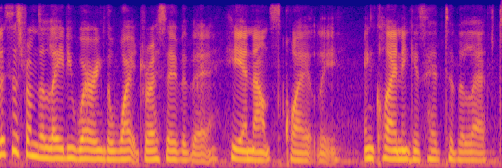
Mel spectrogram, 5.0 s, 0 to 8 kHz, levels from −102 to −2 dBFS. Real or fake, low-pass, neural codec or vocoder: fake; 7.2 kHz; vocoder, 44.1 kHz, 128 mel bands every 512 samples, BigVGAN v2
